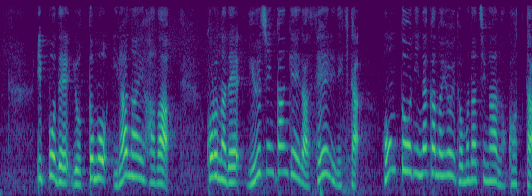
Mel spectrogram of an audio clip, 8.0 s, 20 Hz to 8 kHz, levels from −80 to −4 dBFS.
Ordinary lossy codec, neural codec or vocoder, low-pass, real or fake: none; none; 7.2 kHz; real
